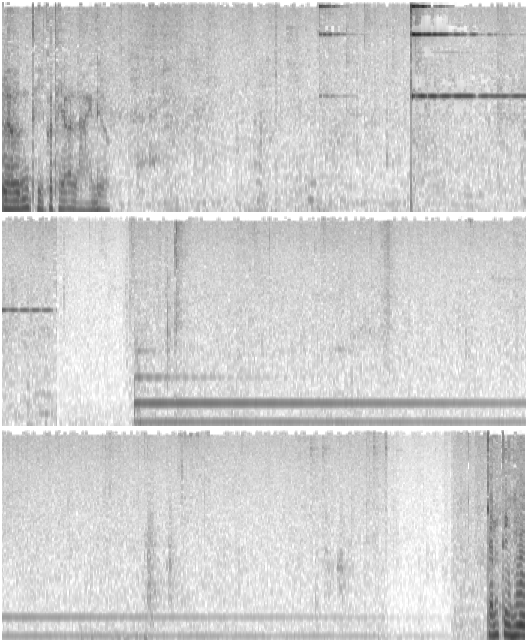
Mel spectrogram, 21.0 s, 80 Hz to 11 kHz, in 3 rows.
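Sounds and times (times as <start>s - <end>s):
speech: 0.0s - 1.6s, 20.4s - 20.9s
meditation bell ringing: 4.2s - 7.7s, 8.8s - 19.8s.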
